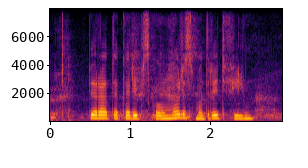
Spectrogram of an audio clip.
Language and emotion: Russian, neutral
